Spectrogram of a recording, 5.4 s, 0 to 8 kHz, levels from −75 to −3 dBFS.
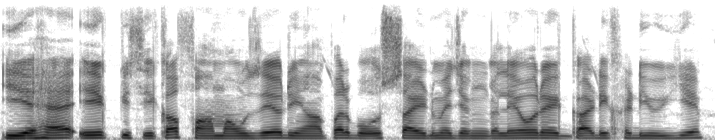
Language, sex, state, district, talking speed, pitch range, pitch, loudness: Hindi, male, Uttar Pradesh, Saharanpur, 235 wpm, 135-150 Hz, 140 Hz, -16 LUFS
